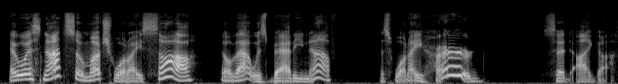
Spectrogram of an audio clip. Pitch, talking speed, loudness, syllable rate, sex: 185 Hz, 195 wpm, -19 LUFS, 4.4 syllables/s, male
